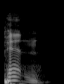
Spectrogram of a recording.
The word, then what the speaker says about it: Penton: It's important to know that the name is spelled P-E-N-T-O-N, like Penton. But if you say Penton, or if you try to pronounce the T at all,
